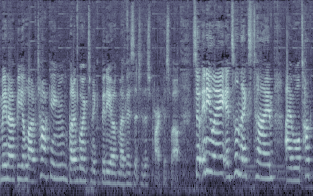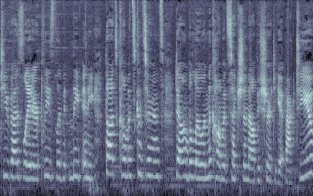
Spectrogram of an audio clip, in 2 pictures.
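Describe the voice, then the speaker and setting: Speaking very fast with an American accent, a woman uses lively intonation in a high pitch over noticeable background noise. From US South, Alabama. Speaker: vlogger. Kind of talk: casual vlog talk to camera. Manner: casual, with fillers.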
